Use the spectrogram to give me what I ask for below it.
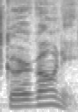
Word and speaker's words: Gargoni: up with two types of pronunciations, and the right one is Gargoni.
